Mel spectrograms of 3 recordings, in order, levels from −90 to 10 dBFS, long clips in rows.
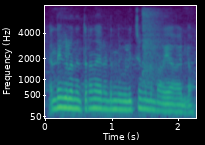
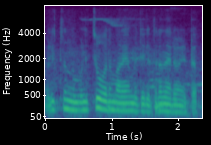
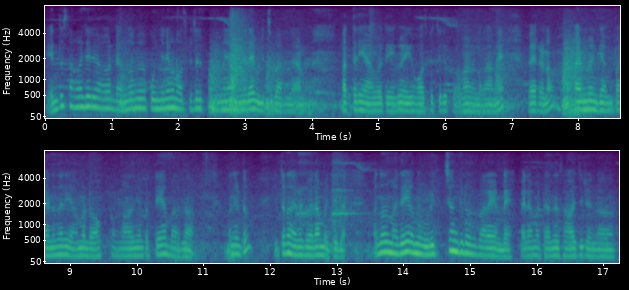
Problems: constant background noise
